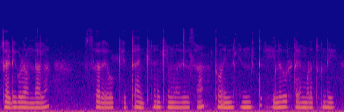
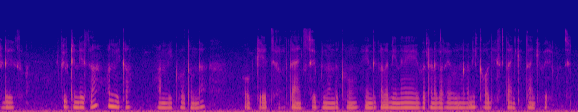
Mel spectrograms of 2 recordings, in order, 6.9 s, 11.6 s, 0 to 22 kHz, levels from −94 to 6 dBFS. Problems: constant background noise, low volume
